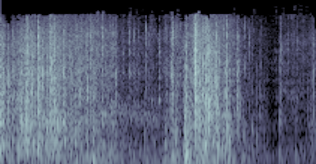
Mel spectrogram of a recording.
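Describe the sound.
Crinkling and tearing of a small paper prize bag opened from a Cracker Jack box, faint and papery, swelling in a couple of rustling bursts with no talk.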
